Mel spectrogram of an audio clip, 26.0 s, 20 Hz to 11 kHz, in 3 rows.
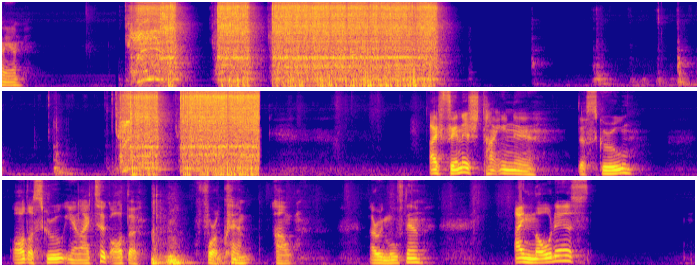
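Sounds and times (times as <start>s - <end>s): drill clicks and knocks: 1.5s - 5.6s, 9.2s - 11.9s
power drill driving screws into wood: 1.5s - 5.7s, 10.0s - 12.0s.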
